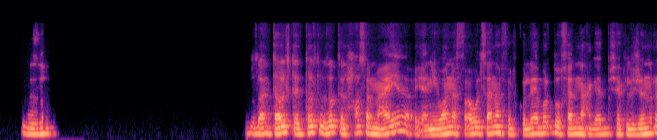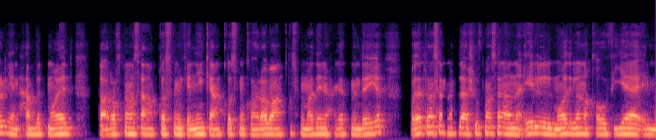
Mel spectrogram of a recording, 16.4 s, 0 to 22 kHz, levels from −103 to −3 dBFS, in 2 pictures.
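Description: No technical faults are audible.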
